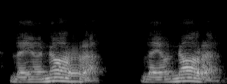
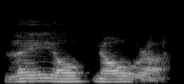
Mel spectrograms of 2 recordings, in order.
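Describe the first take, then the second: First: Leonora as one word, leh-oh-NOR-ah; joined up. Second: Leonora slowly as leh-oh-NOH-rah; sounded out slowly. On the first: Teacher repeats the name for learners, whole word joined. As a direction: say Leonora smoothly with no breaks. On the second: Teacher builds the name from its vowels, slow syllables. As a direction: draw out every syllable of Leonora. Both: Shown as a demonstration.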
